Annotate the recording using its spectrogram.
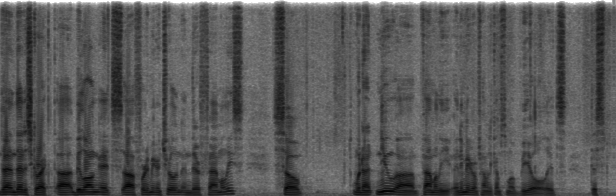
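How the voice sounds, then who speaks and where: A man's dark, mellow voice at a fairly quick pace. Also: medium pitch for a man, ordinary pitch variation. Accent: Mexican. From Mexico. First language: Spanish. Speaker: nonprofit leader. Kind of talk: TV interview. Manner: halting, many fillers.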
